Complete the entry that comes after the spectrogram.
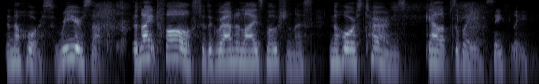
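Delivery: ordinary talk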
